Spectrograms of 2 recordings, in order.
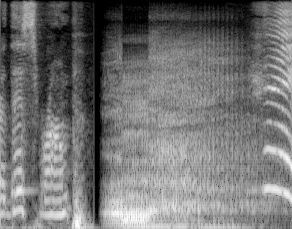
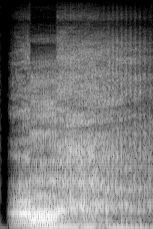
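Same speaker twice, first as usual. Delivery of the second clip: sharp thrilled intake of breath; delighted gasp. Acted. Sees the perfect undies.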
